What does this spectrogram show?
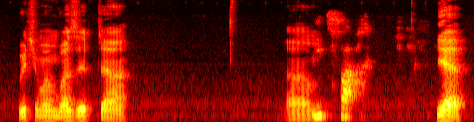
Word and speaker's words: Yitzchak: The HalleluYah Scriptures told me that I was the only one they ever met who could pronounce, which one was it? Yitzhak. Yeah, Yitzchak.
